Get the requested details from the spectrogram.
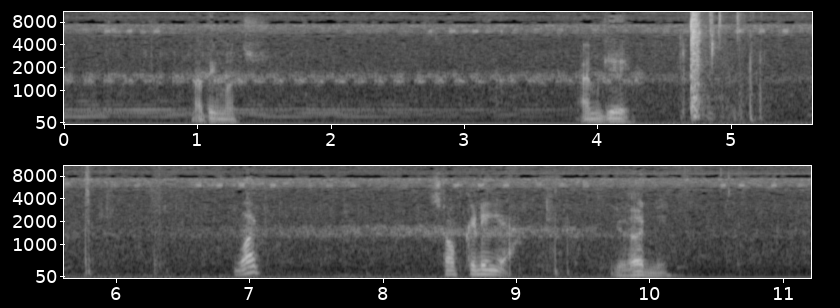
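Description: A man speaks in short, tense phrases nearby.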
